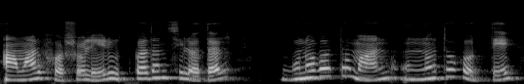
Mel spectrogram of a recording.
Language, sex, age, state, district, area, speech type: Bengali, female, 60+, West Bengal, Purba Medinipur, rural, spontaneous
